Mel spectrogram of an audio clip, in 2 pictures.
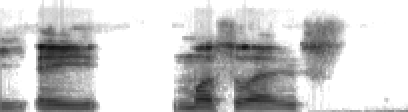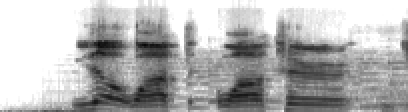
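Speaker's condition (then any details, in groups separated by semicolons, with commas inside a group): Cerebral palsy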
